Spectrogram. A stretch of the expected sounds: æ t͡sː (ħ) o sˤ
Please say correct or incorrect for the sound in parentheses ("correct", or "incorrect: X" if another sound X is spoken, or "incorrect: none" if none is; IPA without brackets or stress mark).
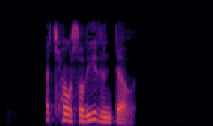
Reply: correct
